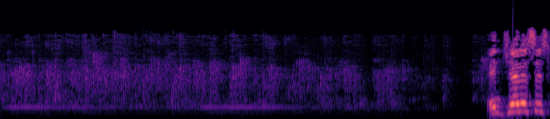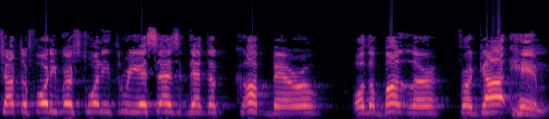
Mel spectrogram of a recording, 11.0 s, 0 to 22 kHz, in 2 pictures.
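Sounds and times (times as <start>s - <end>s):
audience applause: 0.0s - 5.0s
speech: 4.9s - 10.9s.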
